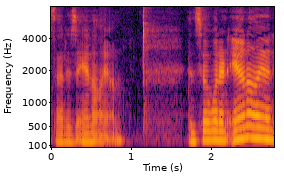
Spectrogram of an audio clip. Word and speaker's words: anion: is an anion and that is how you pronounce that is an eye on and so when an anion is is a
